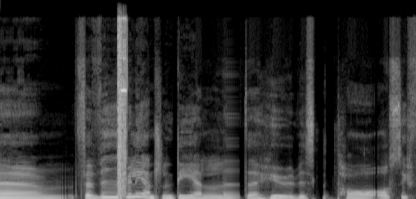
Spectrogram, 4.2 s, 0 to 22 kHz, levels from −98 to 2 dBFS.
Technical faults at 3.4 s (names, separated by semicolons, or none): short concealed packet loss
